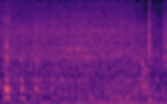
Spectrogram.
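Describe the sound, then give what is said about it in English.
A fishing boat engine starts and rumbles steadily as the boat is driven out of the harbor, a deep, even mechanical drone with a low throbbing pulse and no pauses, briefly joined near the end by a short burst of hiss. “Sounds good when it starts. The Frys drive the boat out of the harbor.”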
